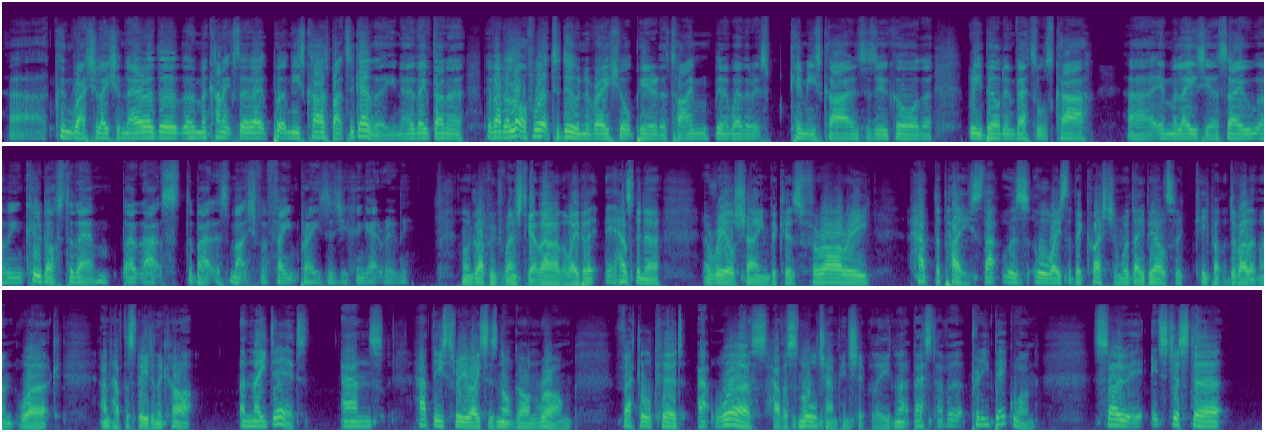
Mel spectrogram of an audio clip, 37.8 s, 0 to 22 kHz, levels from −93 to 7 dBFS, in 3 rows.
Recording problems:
distortion; slight; 10 dB below the speech
garbled, watery; slightly; nothing above 14 kHz

